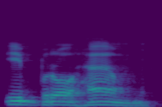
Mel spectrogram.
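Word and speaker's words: إبراهيم: Indonesia ini membacanya Uswah kemudian Ibrohim disini bisa dibaca ibrahem ini tidak semua tempat jadi kata-kata Ibrohim dalam Alquran tidak semuanya bisa dibaca ibrahem disini bisa dibaca oleh Imam Ishaq Ibrahim menjadi ibroh M2 kalian Ibrohim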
